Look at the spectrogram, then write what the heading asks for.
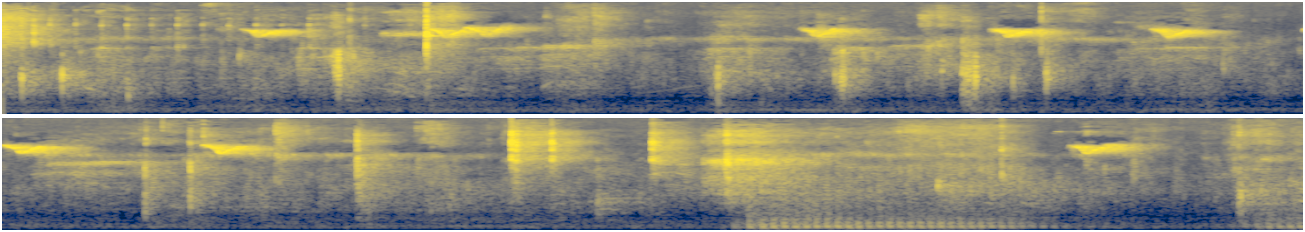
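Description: Faint outdoor ambience: a small bird repeats a short high chirp every second or so, over scattered light clicks. About ten seconds in, a low rumbling noise rises for a couple of seconds.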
